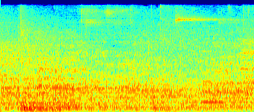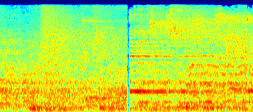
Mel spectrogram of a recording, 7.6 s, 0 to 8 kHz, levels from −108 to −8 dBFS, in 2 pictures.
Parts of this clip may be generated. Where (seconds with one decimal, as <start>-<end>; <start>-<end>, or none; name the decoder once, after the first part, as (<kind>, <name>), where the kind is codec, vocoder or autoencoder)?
1.0-2.0 (codec, SNAC)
